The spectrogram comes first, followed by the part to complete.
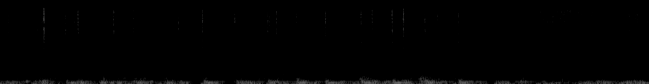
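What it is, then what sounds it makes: Thin embossed metal candle holder. Long painted nails tap and scratch around the patterned surface of a small, empty, hollow cylindrical candle holder made of thin embossed copper-toned metal, which is held in the hand. Quick, irregular, bright clicks with very short decay sound over a steady low hum. Near the end, a denser, hissy scratching takes over.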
